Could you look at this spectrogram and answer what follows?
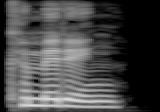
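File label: "committing", American English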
